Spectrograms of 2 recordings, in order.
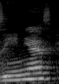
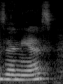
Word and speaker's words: zinnias: So zinnias, I've heard it pronounced zinnias and zinnias, both ways, and salvia.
